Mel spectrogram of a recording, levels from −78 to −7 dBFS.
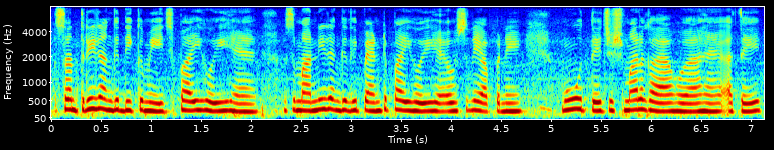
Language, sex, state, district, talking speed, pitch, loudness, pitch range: Punjabi, female, Punjab, Kapurthala, 210 wpm, 235 Hz, -11 LUFS, 220-250 Hz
